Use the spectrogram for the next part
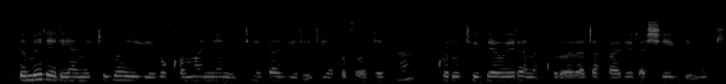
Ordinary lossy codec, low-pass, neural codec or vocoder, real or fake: none; none; none; real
